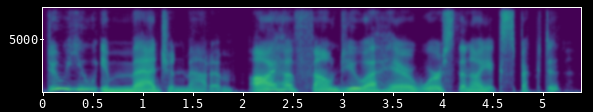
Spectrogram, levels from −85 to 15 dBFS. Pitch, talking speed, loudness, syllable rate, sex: 190 Hz, 155 wpm, -20 LUFS, 4.2 syllables/s, female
